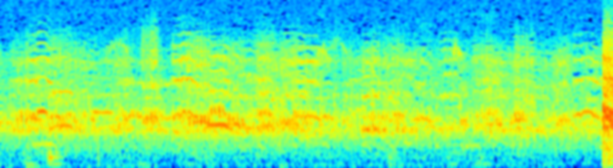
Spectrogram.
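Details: Common cranes at an autumn migration stopover on the Hortobágy steppe, Hungary, where flocks gather from September to November and fly to night roosts in the evening; a dense chorus of overlapping trumpeting calls from many birds, with a sudden loud burst at the end.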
